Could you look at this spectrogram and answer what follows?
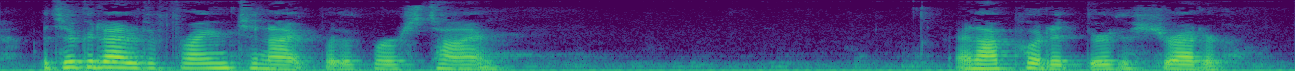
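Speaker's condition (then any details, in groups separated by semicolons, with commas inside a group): Cerebral palsy; walks flat-footed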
